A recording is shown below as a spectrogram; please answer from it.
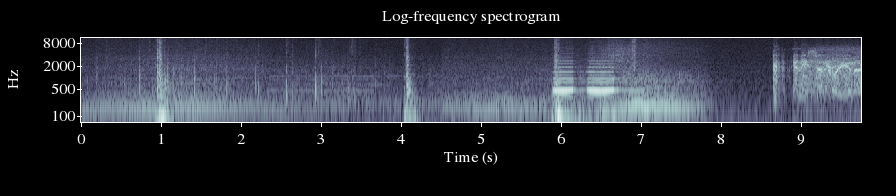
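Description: A car driving in the 1940s Los Angeles crime game L.A. Noire, with a low engine hum, several sharp horn-like toots and short mechanical clunks, mixed with radio-style chatter and speech throughout.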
